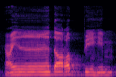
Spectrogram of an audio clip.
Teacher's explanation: را کے اوپر زبر ہے تو اس لیے اس کو پر کر کے پڑھیں گے۔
